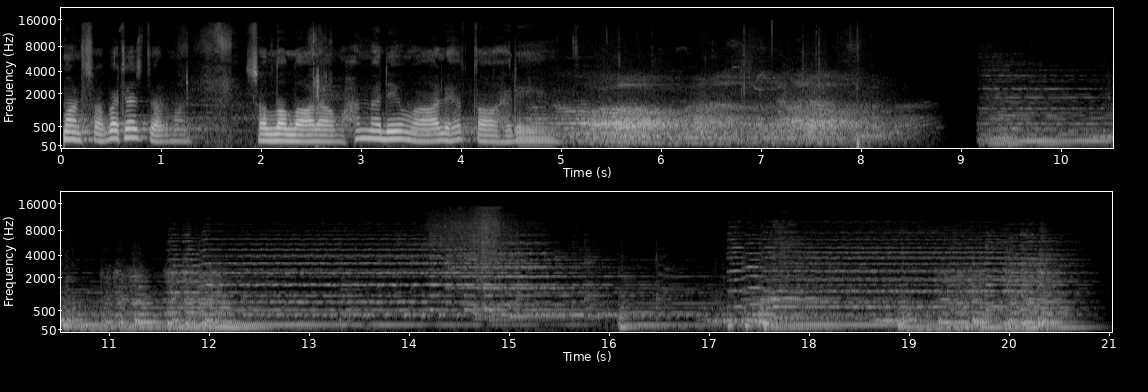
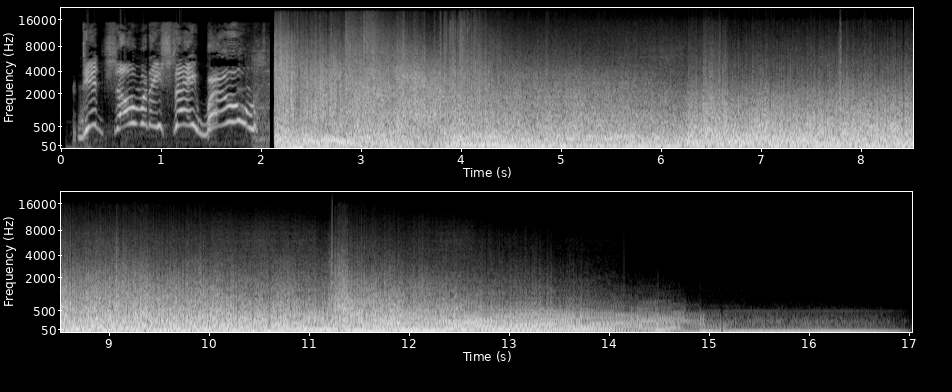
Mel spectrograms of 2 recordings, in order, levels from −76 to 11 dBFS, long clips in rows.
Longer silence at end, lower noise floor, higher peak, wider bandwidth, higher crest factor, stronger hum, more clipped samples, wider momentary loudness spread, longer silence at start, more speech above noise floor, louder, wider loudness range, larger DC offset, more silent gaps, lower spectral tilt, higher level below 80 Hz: about the same, 0.2 s vs 0.3 s; first, -48 dBFS vs -36 dBFS; about the same, -2 dBFS vs 0 dBFS; about the same, 15.5 kHz vs 16 kHz; first, 22 dB vs 4 dB; neither; second, under 0.1% vs 7%; first, 18 LU vs 7 LU; about the same, 0.05 s vs 0.15 s; first, 29 dB vs 25 dB; second, -24 LUFS vs -6 LUFS; first, 14 LU vs 7 LU; neither; first, 8.96-9.15 s vs none; about the same, -6.5 dB/octave vs -6.5 dB/octave; second, -50 dBFS vs -10 dBFS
